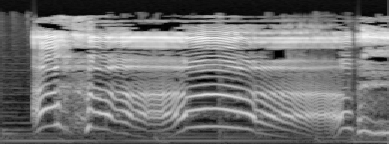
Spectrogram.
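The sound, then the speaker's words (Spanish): A voice imitates a bear cub crying, a continuous wailing sob with rising and falling pitch that lasts a couple of seconds, loud. “Y se puso a llorar desconsoladamente. El llanto de Osito despertó a recitos de Oro”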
